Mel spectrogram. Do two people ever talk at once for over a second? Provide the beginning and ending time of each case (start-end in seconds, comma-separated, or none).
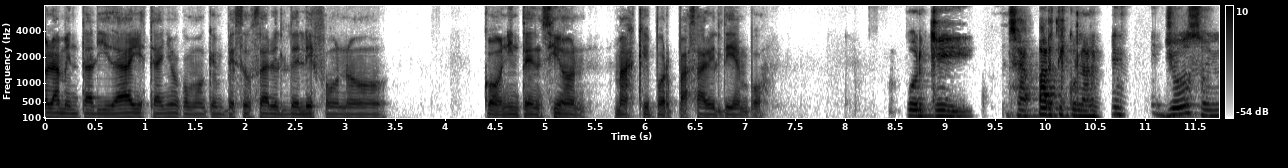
none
